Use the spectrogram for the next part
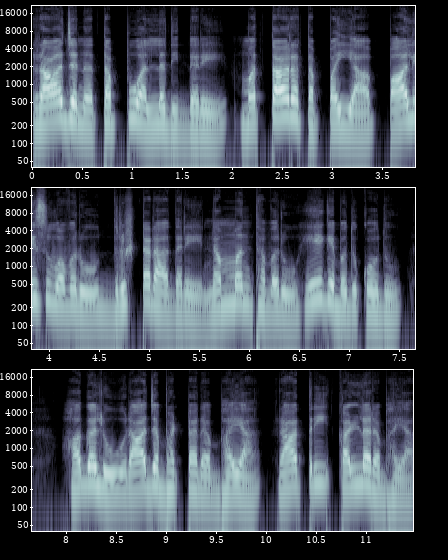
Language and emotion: Kannada, neutral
